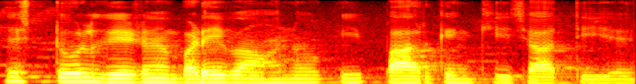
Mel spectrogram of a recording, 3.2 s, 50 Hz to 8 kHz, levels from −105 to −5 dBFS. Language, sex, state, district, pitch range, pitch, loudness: Hindi, male, Madhya Pradesh, Katni, 115-135 Hz, 125 Hz, -19 LUFS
